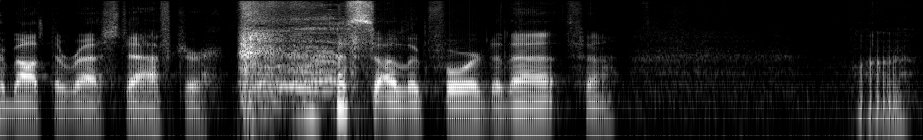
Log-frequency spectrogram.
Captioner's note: laughs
